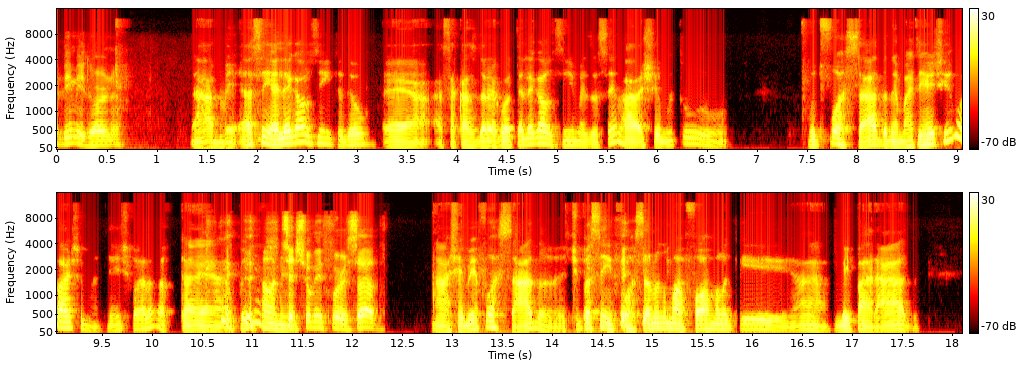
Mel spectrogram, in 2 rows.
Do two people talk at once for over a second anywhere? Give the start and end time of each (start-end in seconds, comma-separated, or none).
none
